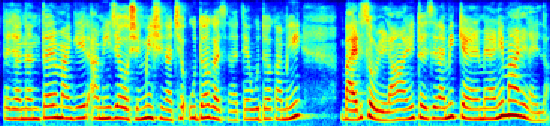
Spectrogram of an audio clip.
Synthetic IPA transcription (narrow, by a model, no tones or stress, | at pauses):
t̪jat͡ɕanənt̪əɾmaɡiːɾam̤id͡ʑaʋɔɕiŋɡmiɕinat͡ɕeʔud̪ʱəkasat̪ːjeud̪ʱəɡam̤i | baiɾsoɽlaːɽ̃it̪əjsəɾamiːkɛɭmeaɽ̃imaɽlajla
